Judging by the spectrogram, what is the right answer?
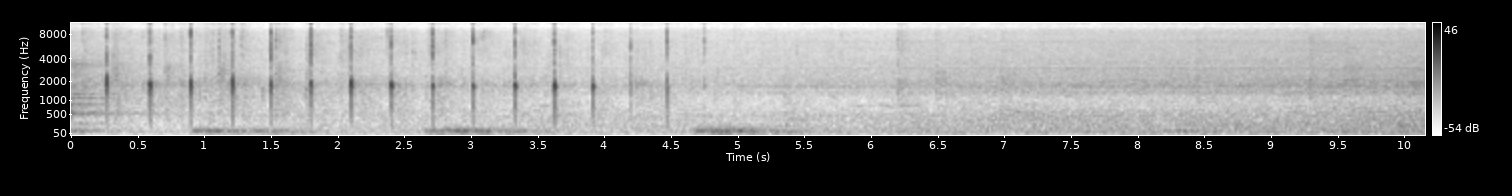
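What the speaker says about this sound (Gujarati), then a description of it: "જોરદાર તાળીઓથી વધાવજો." Rhythmic clapping rings out at a Navratri event as an audience welcomes the chief guest at a felicitation, sharp even claps for about five seconds that then fade into a low room murmur.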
